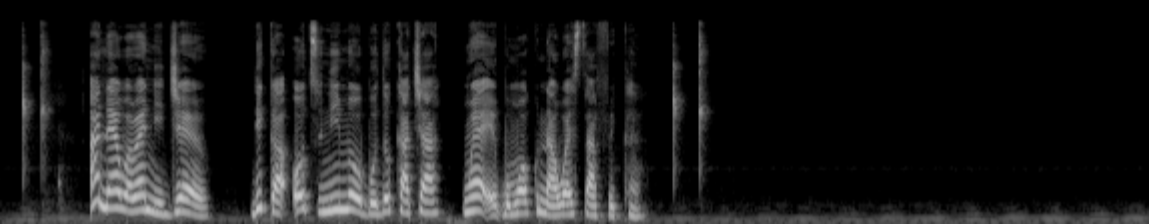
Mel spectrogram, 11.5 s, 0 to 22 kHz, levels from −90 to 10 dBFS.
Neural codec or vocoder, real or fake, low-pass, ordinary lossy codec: none; real; 14.4 kHz; none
